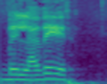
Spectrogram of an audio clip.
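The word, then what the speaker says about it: Belladère: Belladere, dicen Belader, que es Belader ilegal, dicen los compañeros Belader, así se pronuncia.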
